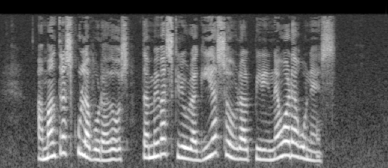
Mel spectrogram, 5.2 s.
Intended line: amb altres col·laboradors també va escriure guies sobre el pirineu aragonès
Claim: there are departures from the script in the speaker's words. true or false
false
